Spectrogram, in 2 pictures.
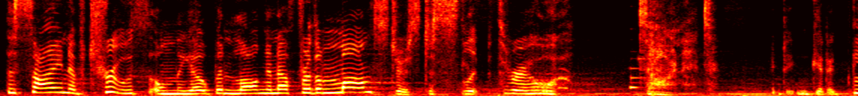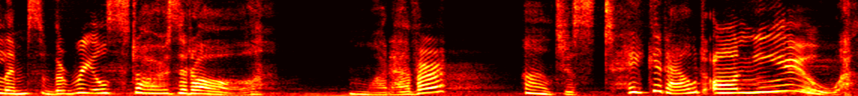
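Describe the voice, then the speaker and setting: A woman's voice: high voice, expressive, measured pace. A woman voicing a proud, irritable young astrologer mage in a video game, with a haughty, theatrical delivery. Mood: irritated. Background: game music.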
